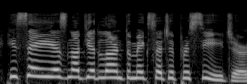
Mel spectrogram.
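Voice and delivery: put-on high, lilting accented apology; apologetic broken English; regretful. A narrator's reading. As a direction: break the news regretfully as translator. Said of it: "informed me regretfully".

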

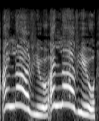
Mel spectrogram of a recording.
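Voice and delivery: high, loud, pleading declaration; hammed-up, almost wailing devotion; impassioned lover. A narrator's reading. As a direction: plead it melodramatically. Ivan declares love while kissing her.

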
